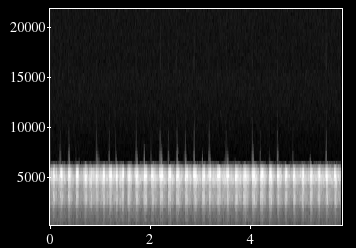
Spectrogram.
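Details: Cicadas in trees on a mountain in hot summer buzz loudly and steadily, a shrill call pulsing in rapid, even beats, loud enough to drown out conversation and lasting for hours.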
